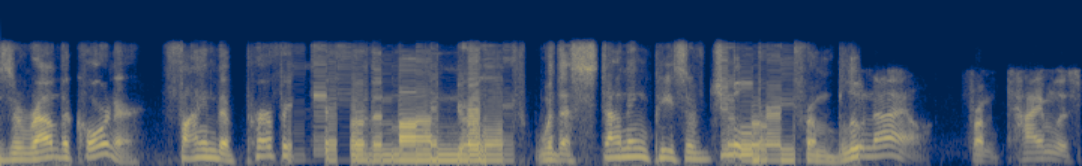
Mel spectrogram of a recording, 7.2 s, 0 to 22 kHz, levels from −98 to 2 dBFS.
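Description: Speech runs through Opus voice compression for the whole clip. At 10 kbps in SILK mode the band stops at about 8.6 kHz, and the coarse excitation coding leaves the voice muffled, hoarse and faintly robotic. On a spectrogram this appears as a hard ceiling near 8.6 kHz with smeared, grainy harmonics beneath it. From 1.92 to 3.42 s and again from 4.82 to 5.38 s, the sound turns into a rigid metallic buzz at 100 Hz. This is robotic sound from repeated short buffers, likely caused by the same 10 ms of audio being looped in place of most of the real signal. A spectrogram shows evenly spaced 100 Hz harmonic lines, and the waveform repeats one identical cycle. From 5.72 s to the end, the input likely switched to a poorer device with no gap. The sound dulls, the band narrows, and the level drops by roughly 5 dB. A new noise floor sits around 55 dB down, visible as an abrupt lower spectral ceiling and a smaller waveform.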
